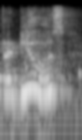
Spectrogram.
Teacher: When you say produce, you're stressing dues. That is the second syllable. So then it becomes a verb.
